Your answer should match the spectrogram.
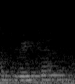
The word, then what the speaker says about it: accurate: In the most accurate way possible? Accurated does not exist. I know. And the word accurate has the accent on the first syllable.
